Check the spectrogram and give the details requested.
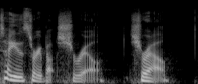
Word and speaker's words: Cheryl: about shirelle shirelle cheryl can't tell you for sure how to say her name because i've heard all three said wow it's spelled it's spelled s or c h e r y l so i would think it would be cheryl cheryl i heard cheril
